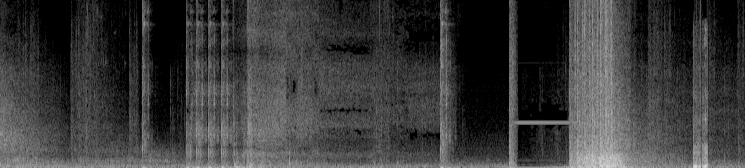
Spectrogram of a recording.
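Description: Automatic AK rifle fire in Counter-Strike on the Cache map, rapid bursts of close shots scattered through a busy match, with a louder blast and a closing burst near the end.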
